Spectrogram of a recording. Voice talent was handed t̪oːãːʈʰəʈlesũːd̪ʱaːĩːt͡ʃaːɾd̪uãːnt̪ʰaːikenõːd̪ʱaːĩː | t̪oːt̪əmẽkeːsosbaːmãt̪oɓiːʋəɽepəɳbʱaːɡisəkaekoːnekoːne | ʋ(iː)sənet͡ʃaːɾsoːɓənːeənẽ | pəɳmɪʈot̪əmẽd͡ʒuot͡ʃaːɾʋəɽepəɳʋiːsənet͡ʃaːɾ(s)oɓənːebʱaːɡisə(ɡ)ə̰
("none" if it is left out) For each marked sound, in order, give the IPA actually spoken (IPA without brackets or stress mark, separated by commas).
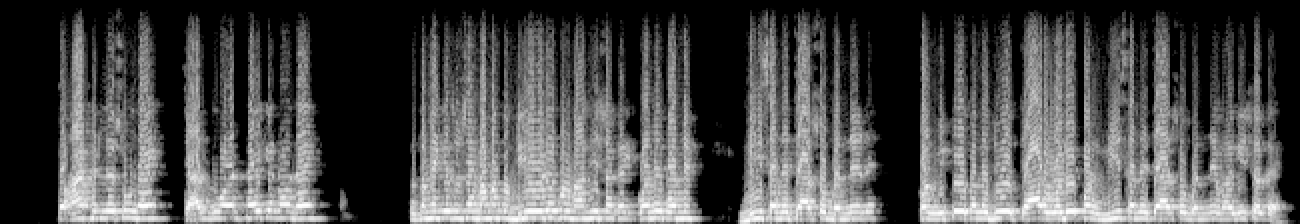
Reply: iː, s, k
